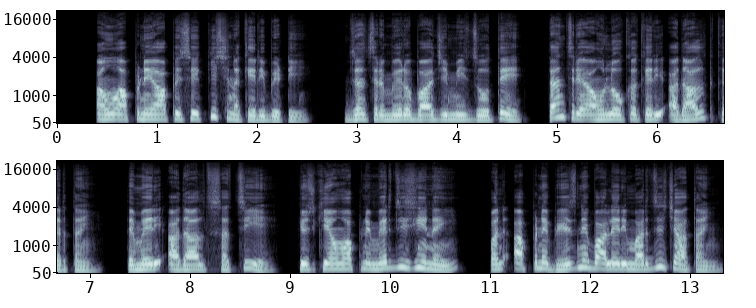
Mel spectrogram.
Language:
Bhadrawahi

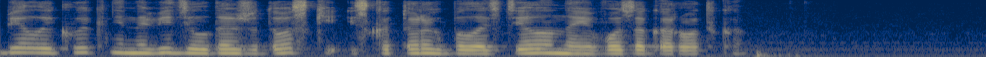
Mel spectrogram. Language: Russian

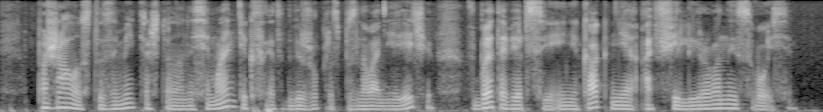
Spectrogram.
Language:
Russian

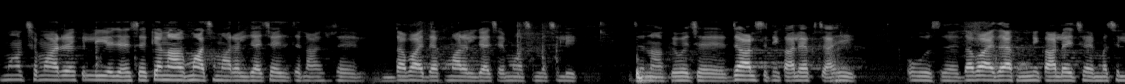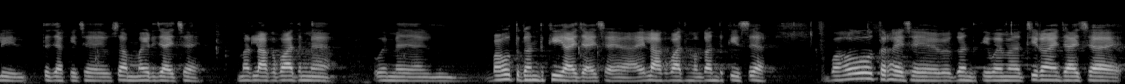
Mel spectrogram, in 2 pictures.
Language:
Maithili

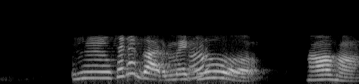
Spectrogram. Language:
Odia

